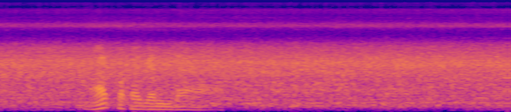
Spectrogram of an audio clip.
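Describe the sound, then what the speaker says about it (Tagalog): Hawa Falls on Marinduque Island pours in a steady, loud broadband rush of falling water, with a person speaking briefly over it near the start. "Nandito po kami sa Hawa Falls ng Marinduque Island"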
